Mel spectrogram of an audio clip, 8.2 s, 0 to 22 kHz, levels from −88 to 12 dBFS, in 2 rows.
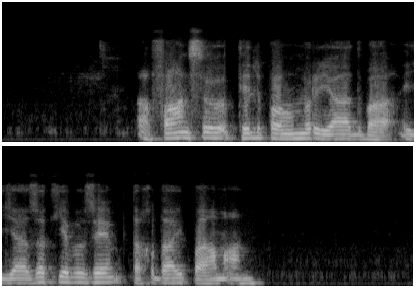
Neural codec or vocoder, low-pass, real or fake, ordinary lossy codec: none; 7.2 kHz; real; Opus, 16 kbps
